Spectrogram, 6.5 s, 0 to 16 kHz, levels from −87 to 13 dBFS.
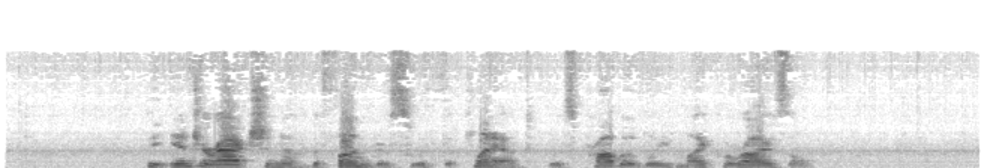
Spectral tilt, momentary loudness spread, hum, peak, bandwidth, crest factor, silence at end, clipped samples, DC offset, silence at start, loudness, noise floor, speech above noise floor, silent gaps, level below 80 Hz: -3 dB/octave; 20 LU; none; -4 dBFS; 11.5 kHz; 24 dB; 1.15 s; under 0.1%; under 0.1%; 1 s; -25 LUFS; -55 dBFS; 28 dB; none; -68 dBFS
